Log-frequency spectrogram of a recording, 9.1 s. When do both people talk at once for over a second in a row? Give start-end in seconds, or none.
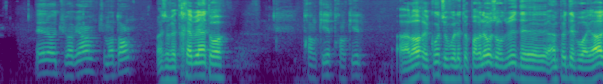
none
